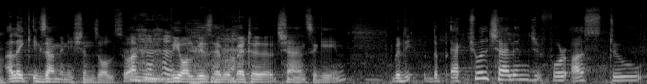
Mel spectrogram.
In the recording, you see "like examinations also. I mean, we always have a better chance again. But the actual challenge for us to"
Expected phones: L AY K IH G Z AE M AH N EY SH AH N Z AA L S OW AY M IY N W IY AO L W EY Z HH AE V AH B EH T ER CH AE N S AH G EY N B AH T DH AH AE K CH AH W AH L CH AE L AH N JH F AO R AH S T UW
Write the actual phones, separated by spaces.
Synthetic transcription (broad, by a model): L AY K IH G Z AE M AH N EY SH AH N Z AA L S OW AY M IY N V IY AO L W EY Z HH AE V AH B EH T ER CH AE N S AH G EY N B AH T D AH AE K CH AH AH L CH AE L AH N JH F AO R AH S T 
